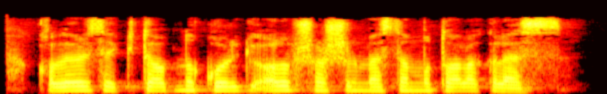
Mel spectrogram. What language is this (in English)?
Uzbek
